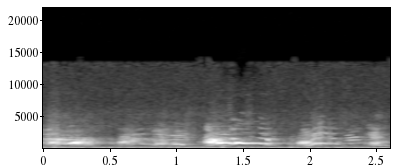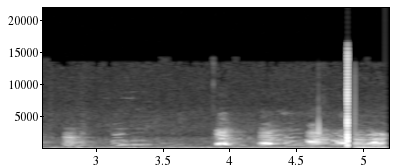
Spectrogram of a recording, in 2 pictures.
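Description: Dogs yipping and barking, many short calls in quick succession, over a low steady rumble. A sharp click about five seconds in.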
